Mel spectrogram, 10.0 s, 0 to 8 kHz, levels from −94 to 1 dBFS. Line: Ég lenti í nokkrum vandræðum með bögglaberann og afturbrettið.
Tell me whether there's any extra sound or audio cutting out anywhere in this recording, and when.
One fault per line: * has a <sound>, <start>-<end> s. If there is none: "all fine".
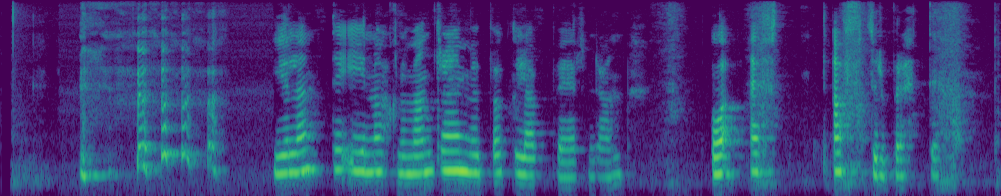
* has a laugh, 0.8-2.3 s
